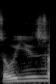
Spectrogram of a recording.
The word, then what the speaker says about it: Soyuz: Soyuz? – Soyuz.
